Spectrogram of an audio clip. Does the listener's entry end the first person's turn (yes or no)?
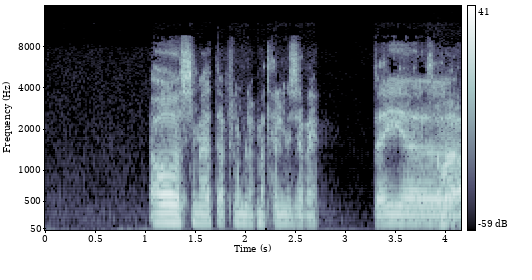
yes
